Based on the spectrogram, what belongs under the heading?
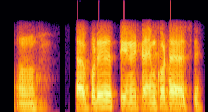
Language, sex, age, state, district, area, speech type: Bengali, male, 18-30, West Bengal, Kolkata, urban, conversation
